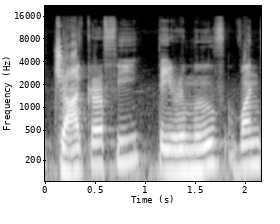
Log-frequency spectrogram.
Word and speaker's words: geography: of geography, they say geography, they remove one syllable? So that's what's happening here. Here, the book says geography instead of geography. They remove the ea sound, so they get the jaw sound, geography.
